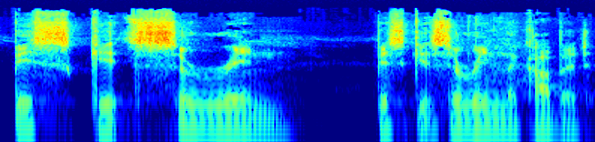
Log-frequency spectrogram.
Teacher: because biscuits finishes with a consonant, and R begins with a vowel sound, it joins together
